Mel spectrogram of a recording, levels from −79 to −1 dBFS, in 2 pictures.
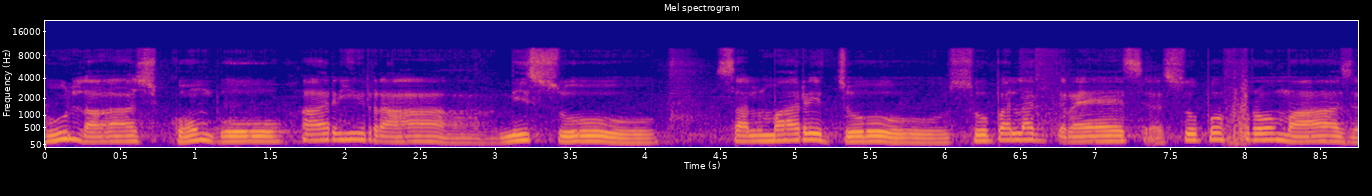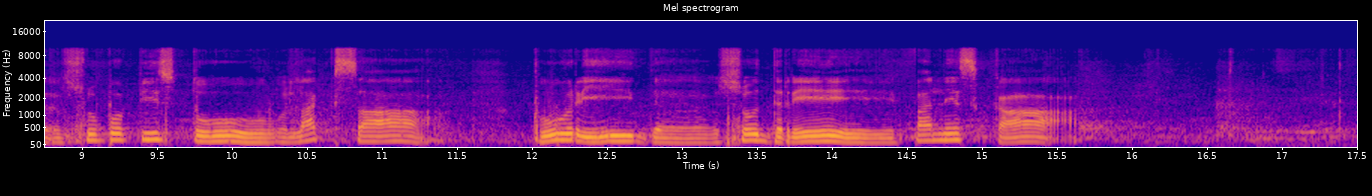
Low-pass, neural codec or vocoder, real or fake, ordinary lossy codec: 9.9 kHz; vocoder, 22.05 kHz, 80 mel bands, WaveNeXt; fake; none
